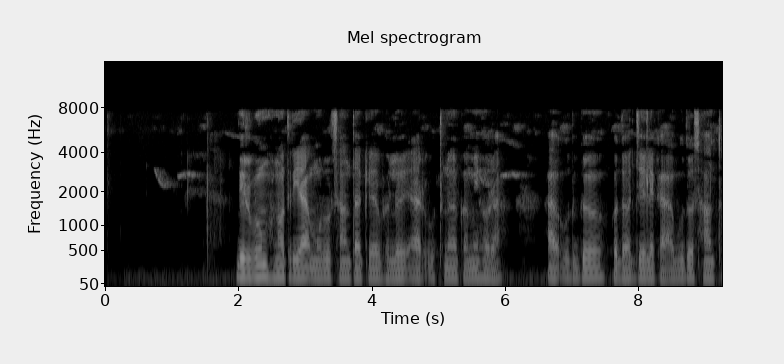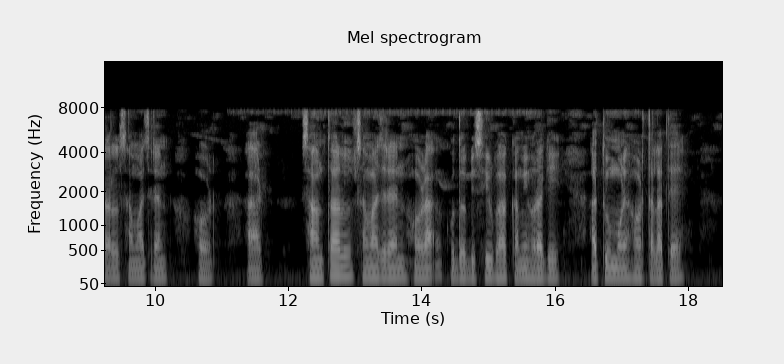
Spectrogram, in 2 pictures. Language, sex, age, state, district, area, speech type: Santali, male, 18-30, West Bengal, Birbhum, rural, spontaneous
